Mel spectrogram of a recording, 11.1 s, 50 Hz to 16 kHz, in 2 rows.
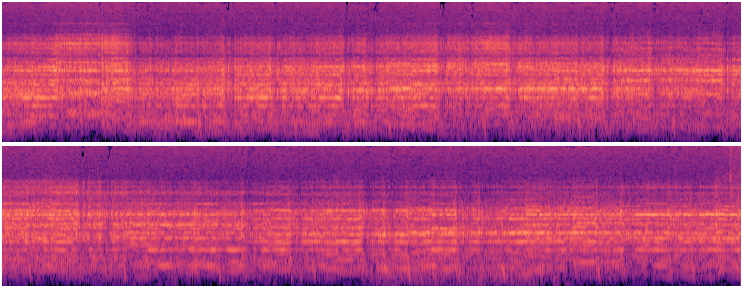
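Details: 1935 Silvertone Model 1968 13-tube radio just after recapping and new power resistors, powered at only about 80 volts, untuned and with no antenna: clear AM station music plays steadily with no hum, crackle or fading.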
